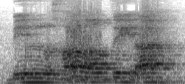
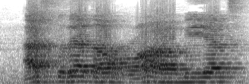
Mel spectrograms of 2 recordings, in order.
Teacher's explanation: hukum tak marbutah di akhir menjadi bunyi ha ketika dia waqaf di akhir ayat.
